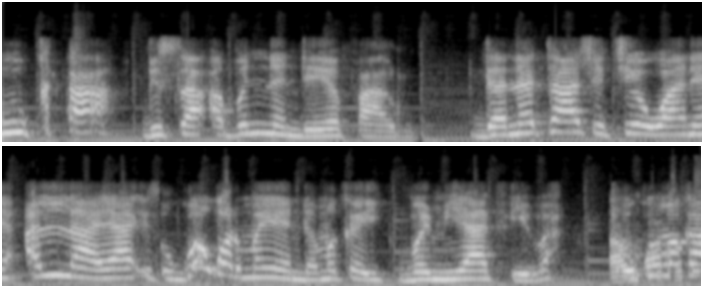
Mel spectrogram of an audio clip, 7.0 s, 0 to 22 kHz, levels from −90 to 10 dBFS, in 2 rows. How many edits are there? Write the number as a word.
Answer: zero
